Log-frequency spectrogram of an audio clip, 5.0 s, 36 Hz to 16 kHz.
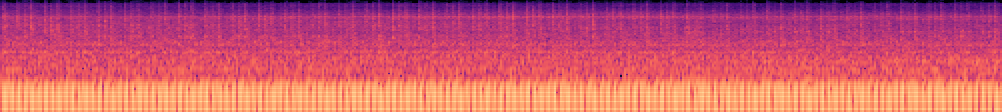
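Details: Bobcat 883 with newly installed reman Deutz diesel, first start: steady even diesel clatter at idle, firm low rumble with no misses or knocks; runs smoothly.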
